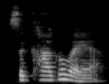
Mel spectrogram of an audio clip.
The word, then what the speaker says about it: Sacagawea: or spell her name depending on your dialect and geographical area you will see her name spelled and pronounced in several different ways but for this video i'll be using the pronunciation sacagawea no matter how you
